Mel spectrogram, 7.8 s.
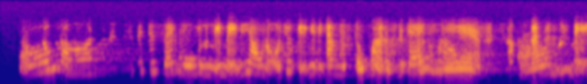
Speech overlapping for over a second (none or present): present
